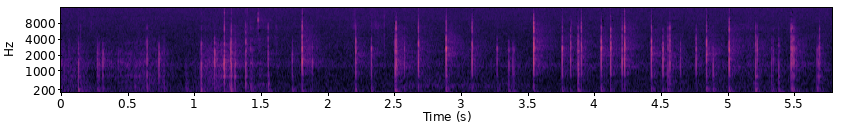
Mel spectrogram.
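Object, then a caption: Cardboard palette with glass mirror. Long nails scratch and tap the mirror surface inside the open lid of a flat cream cardboard eyeshadow palette. A quick, irregular series of sharp, dry clicks with almost no ring sits over faint scratching, with bright high-end detail and a soft low rumble.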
